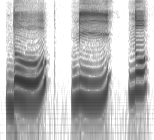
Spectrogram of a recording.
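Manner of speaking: "Do, mi, no" in separate held beats; teacher sounding out "Do, mi, no"; syllable by syllable. Shown as a demonstration. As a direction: pause after each of "Do", "mi", "no". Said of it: "on fait toujours les syllabes".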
